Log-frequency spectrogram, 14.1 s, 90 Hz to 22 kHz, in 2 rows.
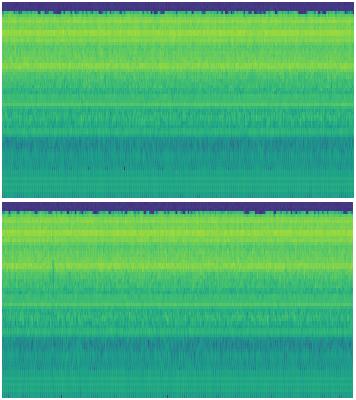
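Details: Aerosol nebulizer running, mixed with rain sound as a relaxing ASMR recording made on a Zoom H1n recorder: steady, unbroken hissing hum with a constant mechanical whine.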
